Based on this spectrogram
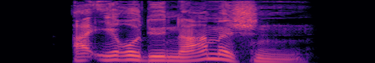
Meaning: inflection of aerodynamisch: 1. strong genitive masculine/neuter singular 2. weak/mixed genitive/dative all-gender singular 3. strong/weak/mixed accusative masculine singular 4. strong dative plural
- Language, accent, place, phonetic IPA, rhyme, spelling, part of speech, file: German, Germany, Berlin, [aeʁodyˈnaːmɪʃn̩], -aːmɪʃn̩, aerodynamischen, adjective, De-aerodynamischen.ogg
